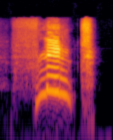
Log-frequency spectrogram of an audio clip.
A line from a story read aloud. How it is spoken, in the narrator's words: Wood bellowed at the Slytherin captain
